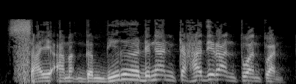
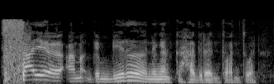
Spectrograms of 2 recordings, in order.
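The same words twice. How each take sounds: First: The stress is on the word tuan-tuan. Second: The stress is on the word saya. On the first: The speaker shows respect for the audience. "dia ingin menunjukkan dia menghormati tuan-tuan" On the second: The speaker puts importance on himself. "Penekanannya saya"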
